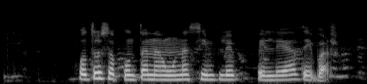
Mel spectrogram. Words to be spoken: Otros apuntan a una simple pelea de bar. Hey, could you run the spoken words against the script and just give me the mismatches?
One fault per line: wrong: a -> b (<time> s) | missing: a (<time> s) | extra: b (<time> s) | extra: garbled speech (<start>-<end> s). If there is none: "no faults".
no faults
